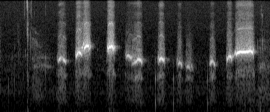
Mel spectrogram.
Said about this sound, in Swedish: Ja, det är inte originalvisslar. Du tandvisslar du eller?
